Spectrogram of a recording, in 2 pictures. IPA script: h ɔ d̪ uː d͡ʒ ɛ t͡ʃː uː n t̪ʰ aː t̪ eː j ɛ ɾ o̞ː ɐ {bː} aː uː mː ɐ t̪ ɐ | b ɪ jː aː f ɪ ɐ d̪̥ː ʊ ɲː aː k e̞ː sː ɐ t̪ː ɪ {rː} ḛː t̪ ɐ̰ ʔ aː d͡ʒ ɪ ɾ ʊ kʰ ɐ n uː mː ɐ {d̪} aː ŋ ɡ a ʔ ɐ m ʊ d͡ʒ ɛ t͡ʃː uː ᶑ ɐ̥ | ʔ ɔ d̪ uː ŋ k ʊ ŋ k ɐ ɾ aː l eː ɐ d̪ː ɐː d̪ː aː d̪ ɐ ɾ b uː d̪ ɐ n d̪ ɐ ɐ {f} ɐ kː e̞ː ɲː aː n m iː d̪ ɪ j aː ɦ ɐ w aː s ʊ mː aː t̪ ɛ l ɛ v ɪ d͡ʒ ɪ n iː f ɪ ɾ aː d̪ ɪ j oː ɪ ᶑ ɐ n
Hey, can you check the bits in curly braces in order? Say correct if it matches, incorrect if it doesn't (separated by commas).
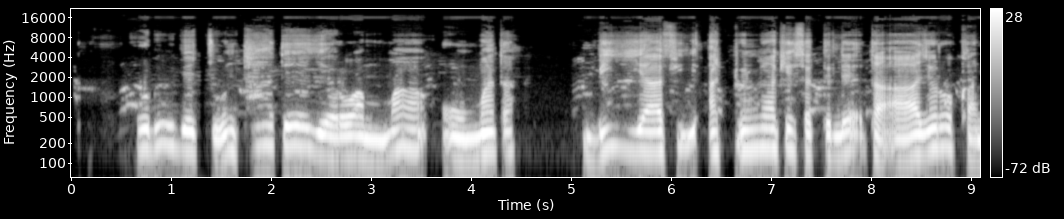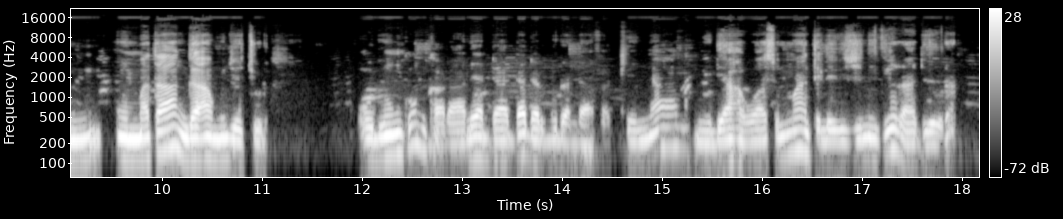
incorrect, incorrect, incorrect, correct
